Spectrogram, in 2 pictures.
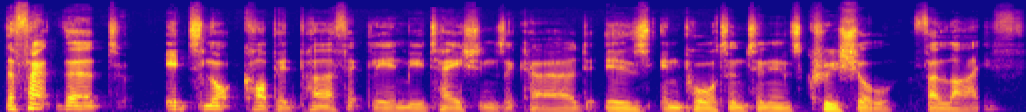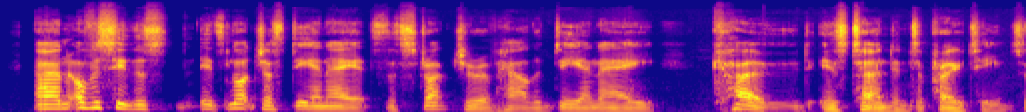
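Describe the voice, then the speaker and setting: A man speaking as an expert professor, explaining science conversationally in a measured way and repeating phrases for emphasis. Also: deep voice, no echo, clean studio sound.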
